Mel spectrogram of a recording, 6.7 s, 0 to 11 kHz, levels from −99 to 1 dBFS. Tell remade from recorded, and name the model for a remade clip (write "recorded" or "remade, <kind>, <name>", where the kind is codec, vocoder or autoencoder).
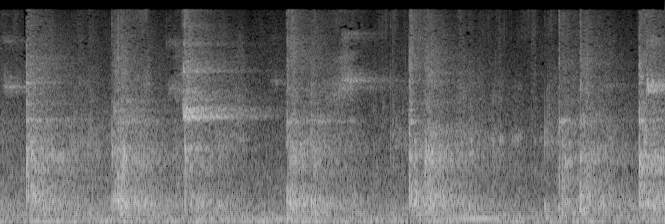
recorded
